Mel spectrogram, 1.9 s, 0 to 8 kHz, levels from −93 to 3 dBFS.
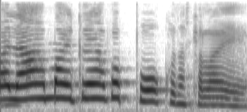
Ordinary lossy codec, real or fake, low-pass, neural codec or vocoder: none; real; 7.2 kHz; none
